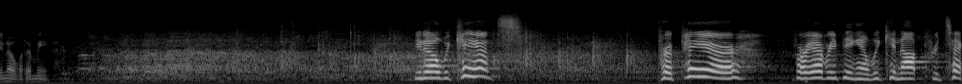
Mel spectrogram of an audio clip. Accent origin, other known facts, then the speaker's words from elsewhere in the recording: San Francisco, California, United States; moved away; also born or lived in New York; I'm from San Francisco. I lived 10 years in New York.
